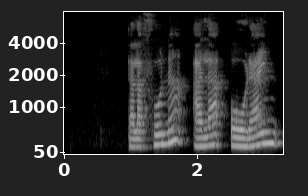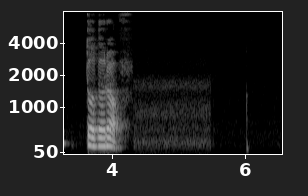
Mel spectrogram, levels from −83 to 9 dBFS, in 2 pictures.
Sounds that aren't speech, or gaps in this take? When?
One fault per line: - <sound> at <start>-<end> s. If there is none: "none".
none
